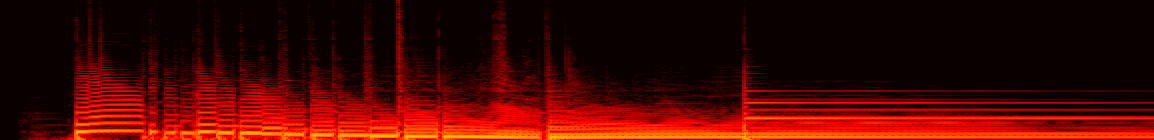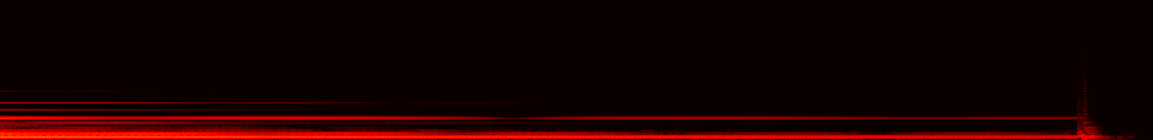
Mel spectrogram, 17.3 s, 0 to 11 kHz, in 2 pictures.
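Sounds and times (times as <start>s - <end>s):
passive piezo sound: 0.5s - 8.4s.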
